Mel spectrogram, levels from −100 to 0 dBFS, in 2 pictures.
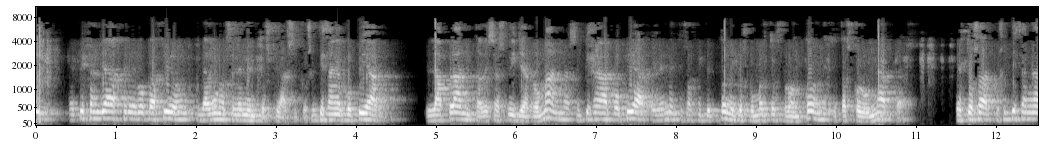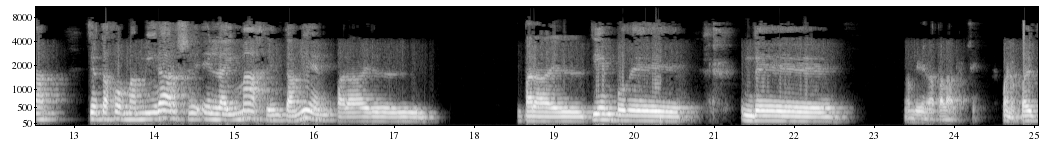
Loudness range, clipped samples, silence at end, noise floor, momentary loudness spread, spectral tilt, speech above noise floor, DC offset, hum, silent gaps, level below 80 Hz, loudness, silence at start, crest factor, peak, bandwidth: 5 LU; under 0.1%; 0 s; -90 dBFS; 10 LU; -7.5 dB/octave; 79 dB; under 0.1%; none; none; -54 dBFS; -12 LUFS; 0 s; 12 dB; 0 dBFS; 7.6 kHz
